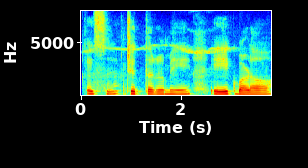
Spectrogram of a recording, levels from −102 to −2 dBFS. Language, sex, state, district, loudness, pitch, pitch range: Hindi, female, Madhya Pradesh, Bhopal, -17 LUFS, 200 Hz, 190-215 Hz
